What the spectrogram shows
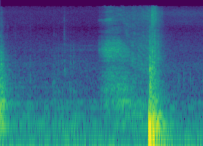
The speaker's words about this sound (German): eine Kerze angezündet, äh, mit einem Streichholz wow. natürlich.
